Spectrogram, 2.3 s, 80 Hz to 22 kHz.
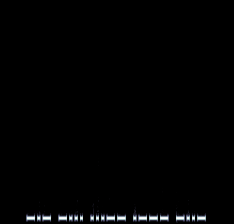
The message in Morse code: KB3JX

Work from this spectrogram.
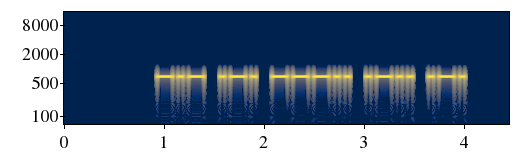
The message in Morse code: KR8LR

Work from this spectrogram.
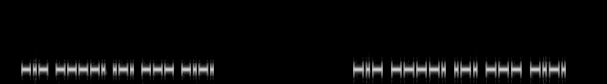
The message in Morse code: K9ROC K9ROC

